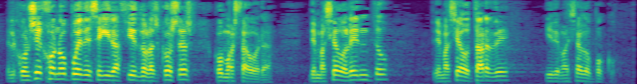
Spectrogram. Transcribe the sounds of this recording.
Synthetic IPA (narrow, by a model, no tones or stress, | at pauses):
e̞lko̞ns̬e̞xo̞no̞pwe̞ð̞ese̞ɣiɾaθje̞nd̪o̞lasko̞sasko̞moast̪ao̞ɾa̰ | ðe̞masjað̞ole̞nt̪o | ðe̞masjað̞o̞t̪aɾðe | iðe̞masjað̞opo̞ko̥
